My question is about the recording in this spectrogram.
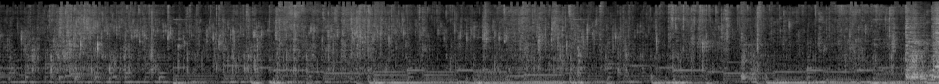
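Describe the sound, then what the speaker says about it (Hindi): Eggs dropped one by one into well-heated oil in a pan, frying with a steady, loud sizzle throughout, no talking over it. "अभी हम अंडा एक एक करके ऐसा छोड़ देते हैं, देखिए फ्राई करके ले लेते हैं अंडे को।"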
